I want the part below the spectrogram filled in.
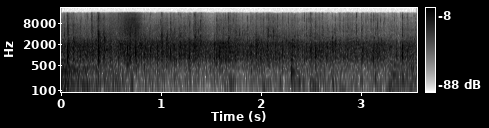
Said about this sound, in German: Also Applaus, come on, love you man. Thanks, danke.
